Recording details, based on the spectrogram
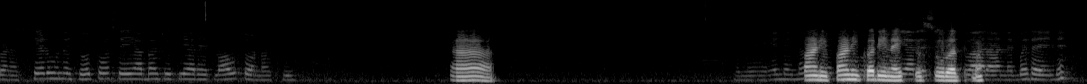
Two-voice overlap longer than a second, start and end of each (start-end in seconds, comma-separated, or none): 8.0-9.9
